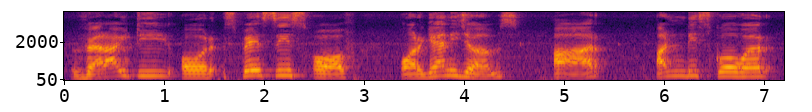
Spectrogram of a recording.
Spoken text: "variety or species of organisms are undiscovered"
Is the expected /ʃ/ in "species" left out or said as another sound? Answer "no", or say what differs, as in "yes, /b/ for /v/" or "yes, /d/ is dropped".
yes, /s/ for /ʃ/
